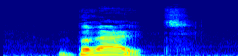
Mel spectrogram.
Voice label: "bruid", Dutch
